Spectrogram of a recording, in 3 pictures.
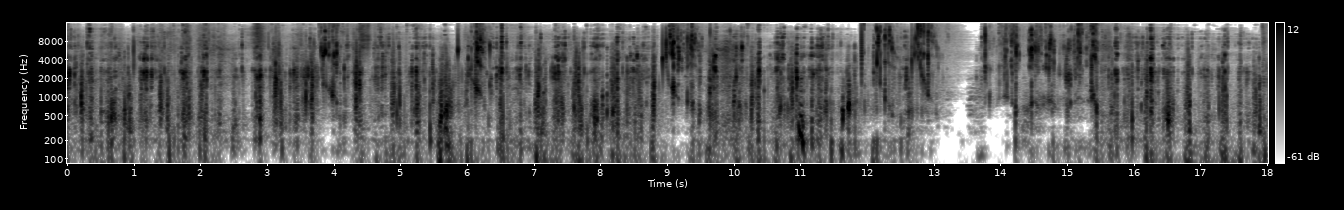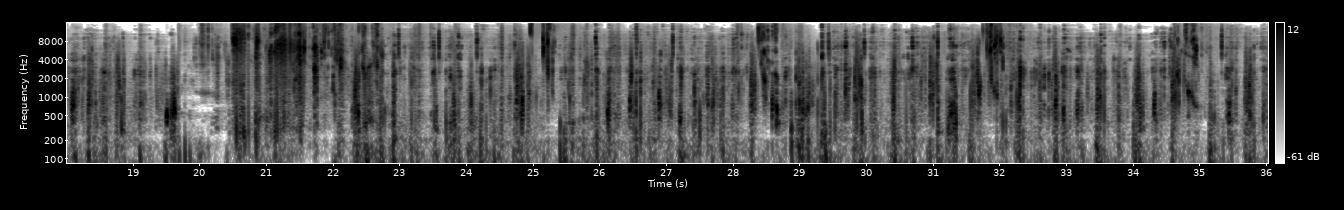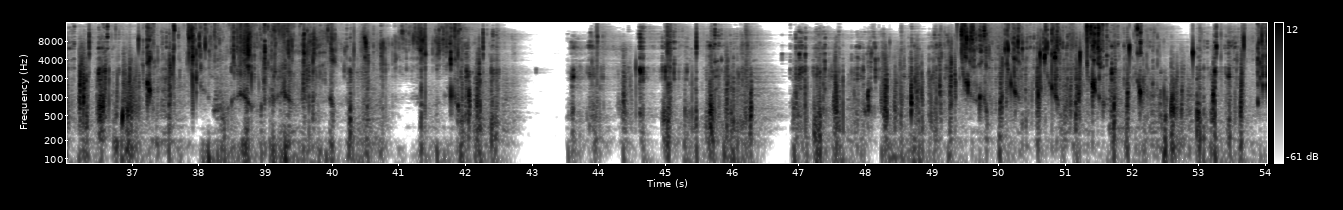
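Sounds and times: wet sticky mouth sounds: 0:00.0 - 0:42.7, 0:43.6 - 0:54.0
crunchy chewing: 0:00.0 - 0:42.9, 0:43.6 - 0:54.0.

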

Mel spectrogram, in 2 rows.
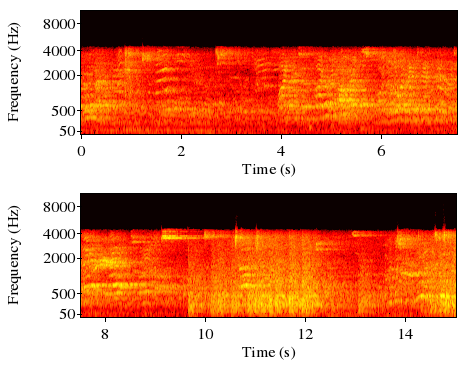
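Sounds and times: players' voices: 0:00.0 - 0:15.0
basketball bouncing on hardwood: 0:09.6 - 0:12.4.

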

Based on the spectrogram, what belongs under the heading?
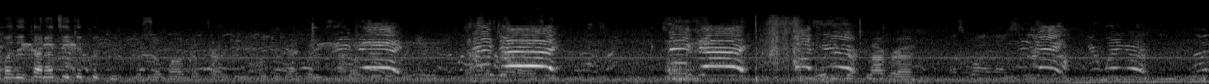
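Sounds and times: distant shouted calls: 0:00.0 - 0:12.0
low steady hum: 0:00.0 - 0:12.0.

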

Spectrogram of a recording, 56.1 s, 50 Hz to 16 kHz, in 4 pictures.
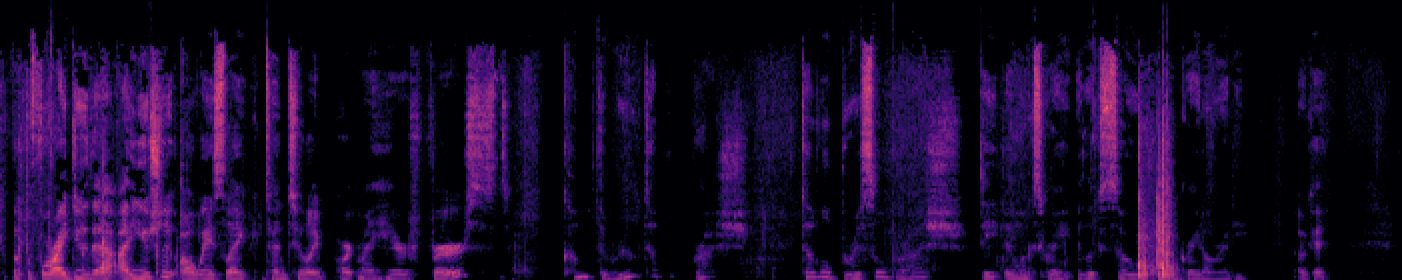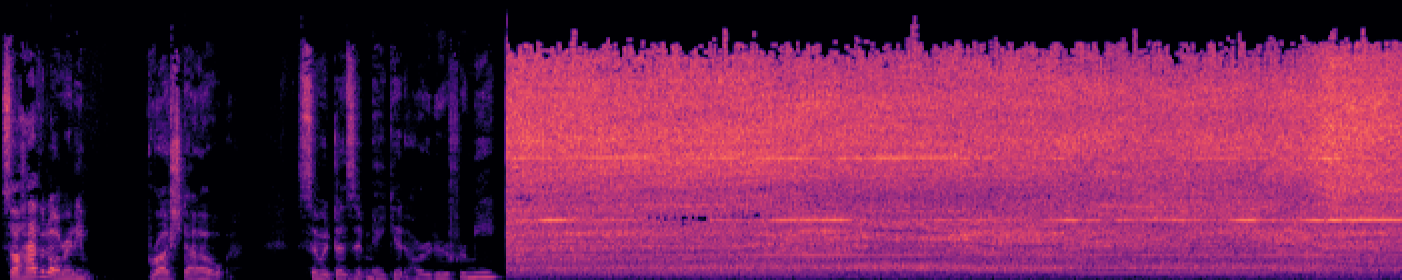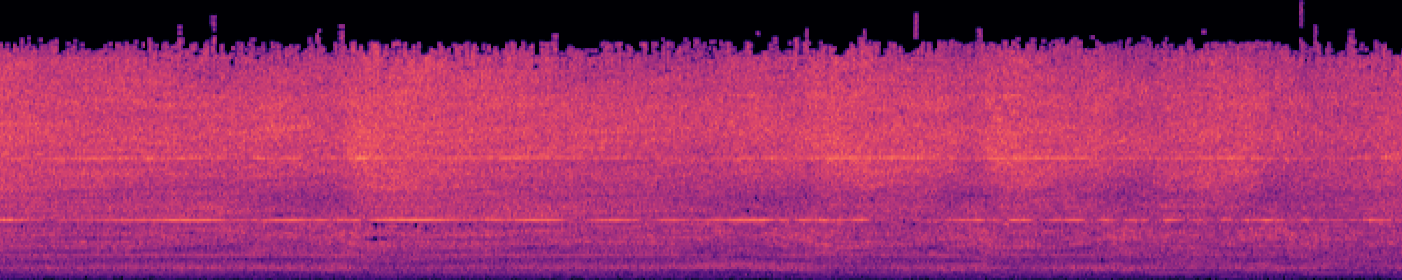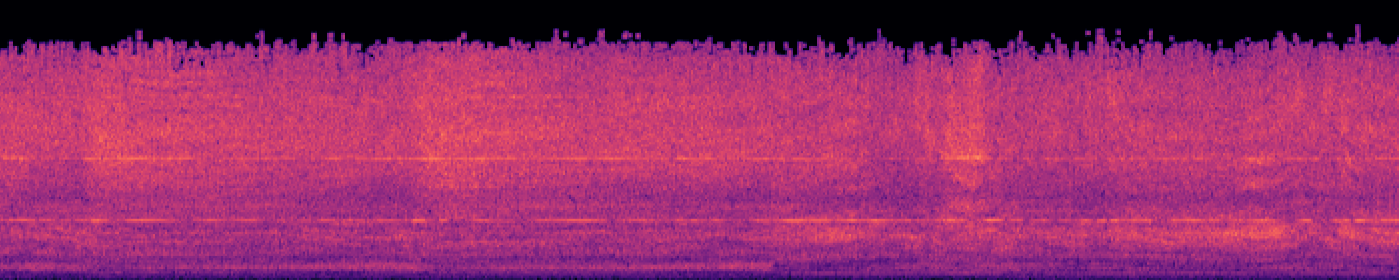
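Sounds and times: hot-air brush blowing with motor whine: 0:19.1 - 0:56.0.

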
